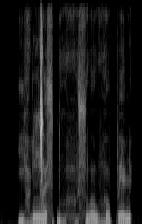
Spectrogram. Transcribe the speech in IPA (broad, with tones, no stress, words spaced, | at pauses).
jɑ̤˨ɳŋ͡ǀœ˧sɓṳ˧hṳ˨s wo˨wɦo˨pe˧ɳ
